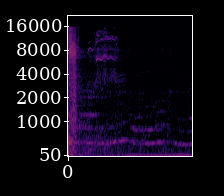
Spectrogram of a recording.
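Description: Near silence: faint room tone with a few faint wavering tones in the background.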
